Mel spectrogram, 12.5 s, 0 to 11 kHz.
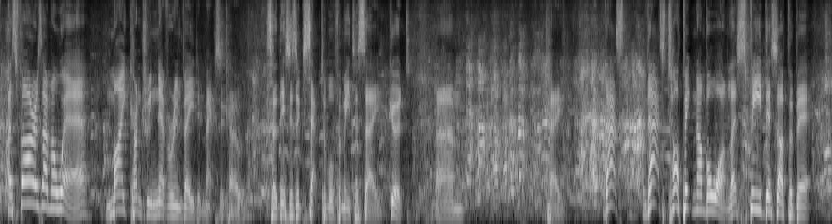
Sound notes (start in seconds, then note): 9.1 audience laughing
